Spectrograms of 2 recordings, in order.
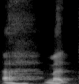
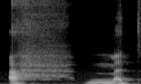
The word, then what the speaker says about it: Ahmed: So, that's exactly the sound of H. People write down my name like this. And that's actually not the right way to pronounce my name. They say Ahmed.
